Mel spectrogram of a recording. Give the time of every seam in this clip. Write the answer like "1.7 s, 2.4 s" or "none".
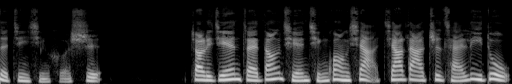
2.4 s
